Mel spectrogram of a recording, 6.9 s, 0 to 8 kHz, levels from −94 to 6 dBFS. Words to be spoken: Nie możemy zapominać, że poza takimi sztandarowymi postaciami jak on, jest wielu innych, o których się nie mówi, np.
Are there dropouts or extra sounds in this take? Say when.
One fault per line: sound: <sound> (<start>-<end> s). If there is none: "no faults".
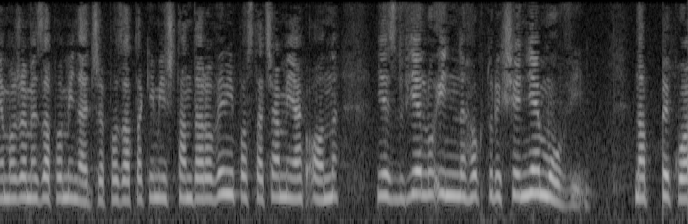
sound: dropout (6.5-6.6 s)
